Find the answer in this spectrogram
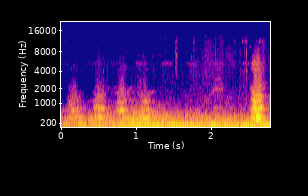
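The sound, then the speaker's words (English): Dogs leading an advancing foot patrol bark a few times in short, fairly faint yelps over a steady low background. One bark near the end stands out louder. “A foot patrol advances, and they're led by vicious dogs.”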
